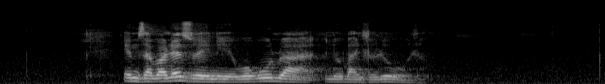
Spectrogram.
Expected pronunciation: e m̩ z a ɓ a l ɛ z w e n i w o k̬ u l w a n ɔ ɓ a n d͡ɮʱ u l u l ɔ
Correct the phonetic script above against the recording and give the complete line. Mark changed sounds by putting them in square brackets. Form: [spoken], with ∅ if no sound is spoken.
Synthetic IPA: e m̩ z a ɓ a l ɛ z w e n i w o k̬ u l w a n ɔ ɓ a n d͡ɮʱ u l [uː] l ɔ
